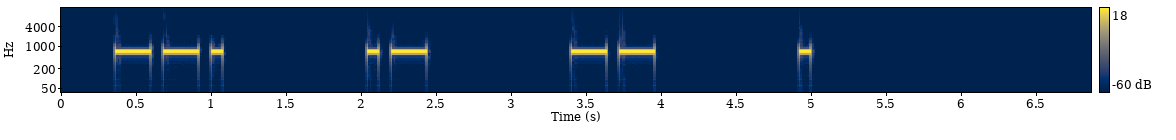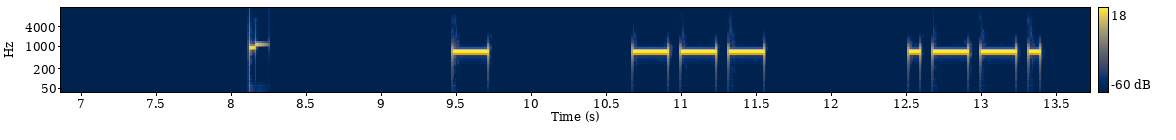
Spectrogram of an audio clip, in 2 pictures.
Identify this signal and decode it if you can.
Morse code, heard as a keyed tone, about 15 wpm, spaced as for 7 wpm, 700 Hz. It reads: GAME TOP
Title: 4x Character Spacing - Top 500 Words - 15wpm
